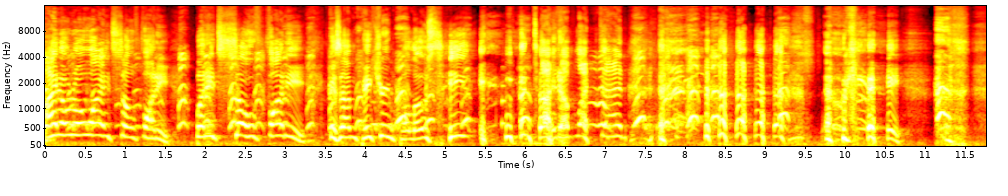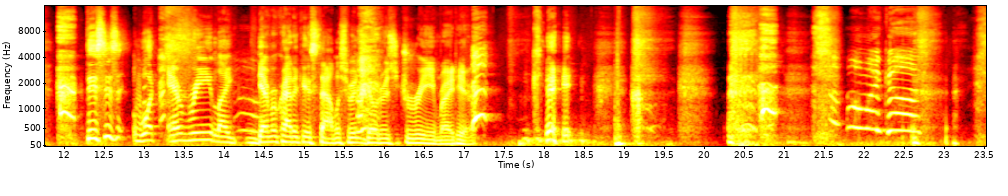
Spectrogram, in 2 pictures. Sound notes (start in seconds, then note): 10.2 laugh; 20.3 laugh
